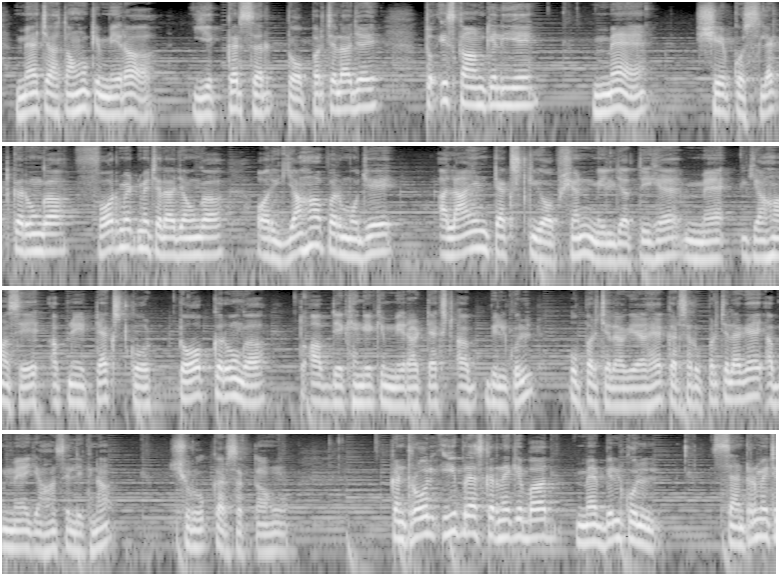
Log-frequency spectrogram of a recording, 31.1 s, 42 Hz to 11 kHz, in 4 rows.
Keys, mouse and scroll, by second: 6.4 click, 18.1 click, 22.9-26.7 drag, 28.0 ctrl+e.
